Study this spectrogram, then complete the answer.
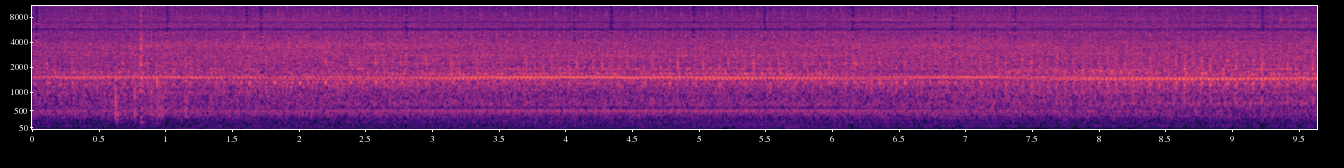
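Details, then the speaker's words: Mercedes-Benz S211 M272/M273 warm idle at 800 rpm: light, fast rhythmic metallic tapping with a faint hiss, present up to about 1200 rpm. It persists after the oil pickup O-ring fix cured the cold-start rattle; cause not yet found. "however once the car is warm and idle drops down to 800 RPM very noticeable like rhythmic metallic tapping noise is still there"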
